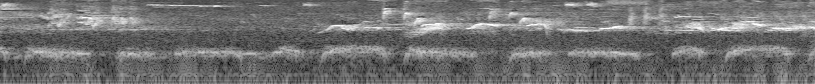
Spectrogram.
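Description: Faint bird chirps, short rising calls repeated at irregular intervals.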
